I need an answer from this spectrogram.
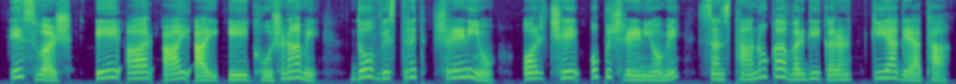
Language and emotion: Hindi, neutral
